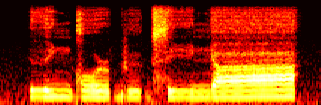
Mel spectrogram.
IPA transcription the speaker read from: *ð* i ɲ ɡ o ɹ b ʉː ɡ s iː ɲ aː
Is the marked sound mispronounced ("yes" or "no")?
no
